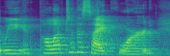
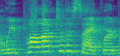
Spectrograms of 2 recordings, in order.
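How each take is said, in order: First: Said in the usual way. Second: High sing-song echo of own words; mock self-imitation. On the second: Storyteller mimicking her own opening line, mock self-imitation. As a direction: parody your own story opener, pitched up. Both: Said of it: "I like how I'm like".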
